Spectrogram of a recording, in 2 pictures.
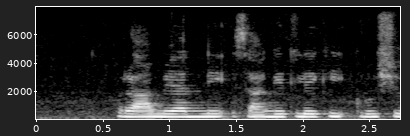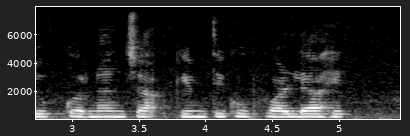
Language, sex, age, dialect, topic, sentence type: Marathi, female, 25-30, Northern Konkan, agriculture, statement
